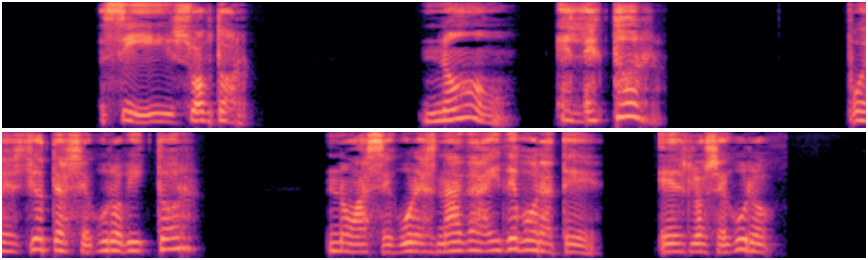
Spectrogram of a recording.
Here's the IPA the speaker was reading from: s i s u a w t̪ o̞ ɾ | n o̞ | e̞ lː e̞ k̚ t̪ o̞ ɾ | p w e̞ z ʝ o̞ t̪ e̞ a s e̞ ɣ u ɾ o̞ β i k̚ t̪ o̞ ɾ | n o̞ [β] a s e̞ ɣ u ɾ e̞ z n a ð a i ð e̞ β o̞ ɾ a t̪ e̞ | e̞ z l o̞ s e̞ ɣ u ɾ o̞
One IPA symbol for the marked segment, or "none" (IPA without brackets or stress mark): none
